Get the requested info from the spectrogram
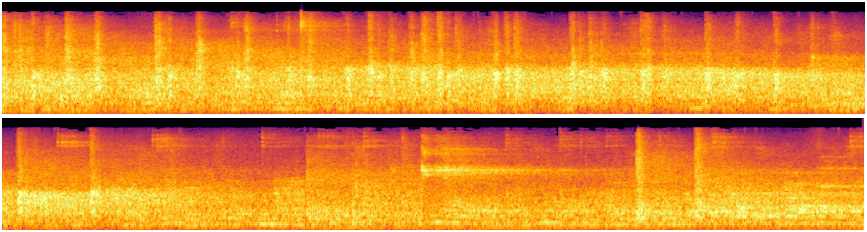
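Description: Table tennis balls clicking off tables and bats in quick, irregular clicks, busiest in the first half and sparser later, over a steady hubbub of voices echoing in a large sports hall.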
